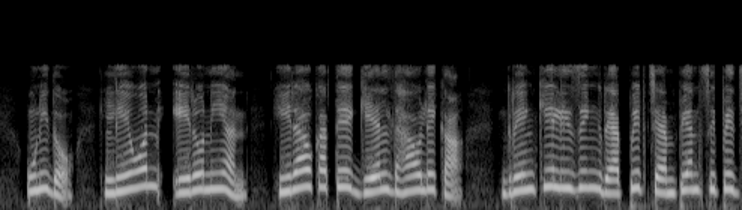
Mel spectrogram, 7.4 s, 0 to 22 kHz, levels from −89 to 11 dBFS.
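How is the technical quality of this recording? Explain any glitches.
Poor: the speech is heavily degraded throughout. It sounds dull, with nothing above 6.9 kHz and a rough, fluttering noise around tones. The likely cause is Dolby Digital compression at a starved bitrate; the damage fits around 40 kbps. The encoder narrows the band and drops detail from many frequency lines, which are refilled with dither noise. A spectrogram would show a hard ceiling at 6.9 kHz and speckled noise around harmonics.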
